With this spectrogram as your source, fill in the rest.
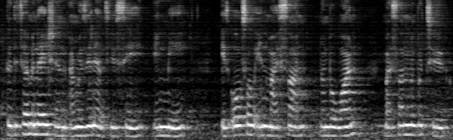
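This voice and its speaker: A middle-aged woman, a mother of grown sons, reciting her own poem in a steady, even voice. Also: lowish voice, moderate pace. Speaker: interview guest. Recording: echoey room, distant mic, faint noise.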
